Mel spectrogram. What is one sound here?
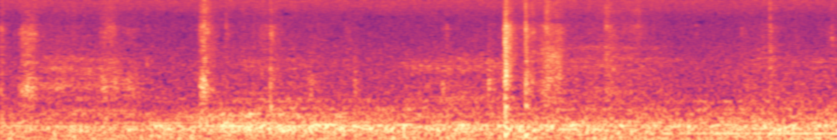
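A plastic wrapper crinkles softly as hands handle it.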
